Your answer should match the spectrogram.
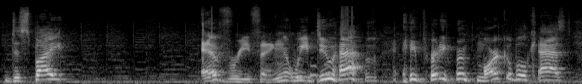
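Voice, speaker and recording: A man hosting a casual movie review chat, talking in a halting, wry way over music. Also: high voice, big pitch swings, fairly bright tone. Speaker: panel show host.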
